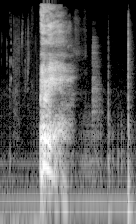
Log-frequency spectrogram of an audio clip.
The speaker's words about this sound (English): you had a little cough right there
